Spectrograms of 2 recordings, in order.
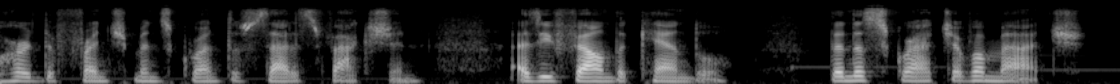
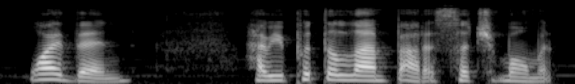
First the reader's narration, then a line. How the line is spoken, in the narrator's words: cried Terry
